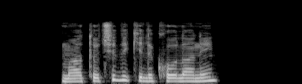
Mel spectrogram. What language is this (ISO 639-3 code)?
kur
